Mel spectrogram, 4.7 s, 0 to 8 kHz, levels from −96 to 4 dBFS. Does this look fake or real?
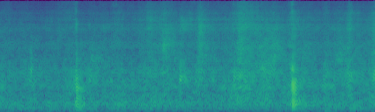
fake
